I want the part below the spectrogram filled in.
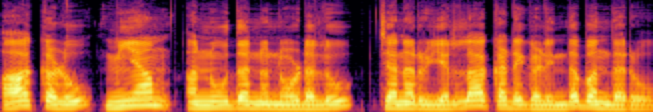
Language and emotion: Kannada, neutral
